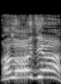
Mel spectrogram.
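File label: "volodya", battlechatter, Russian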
